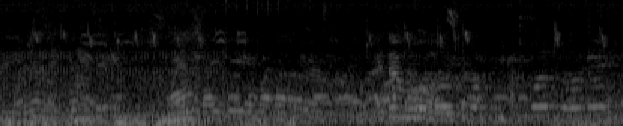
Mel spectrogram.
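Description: Faint, distant men's voices calling, with one drawn-out call near the end.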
